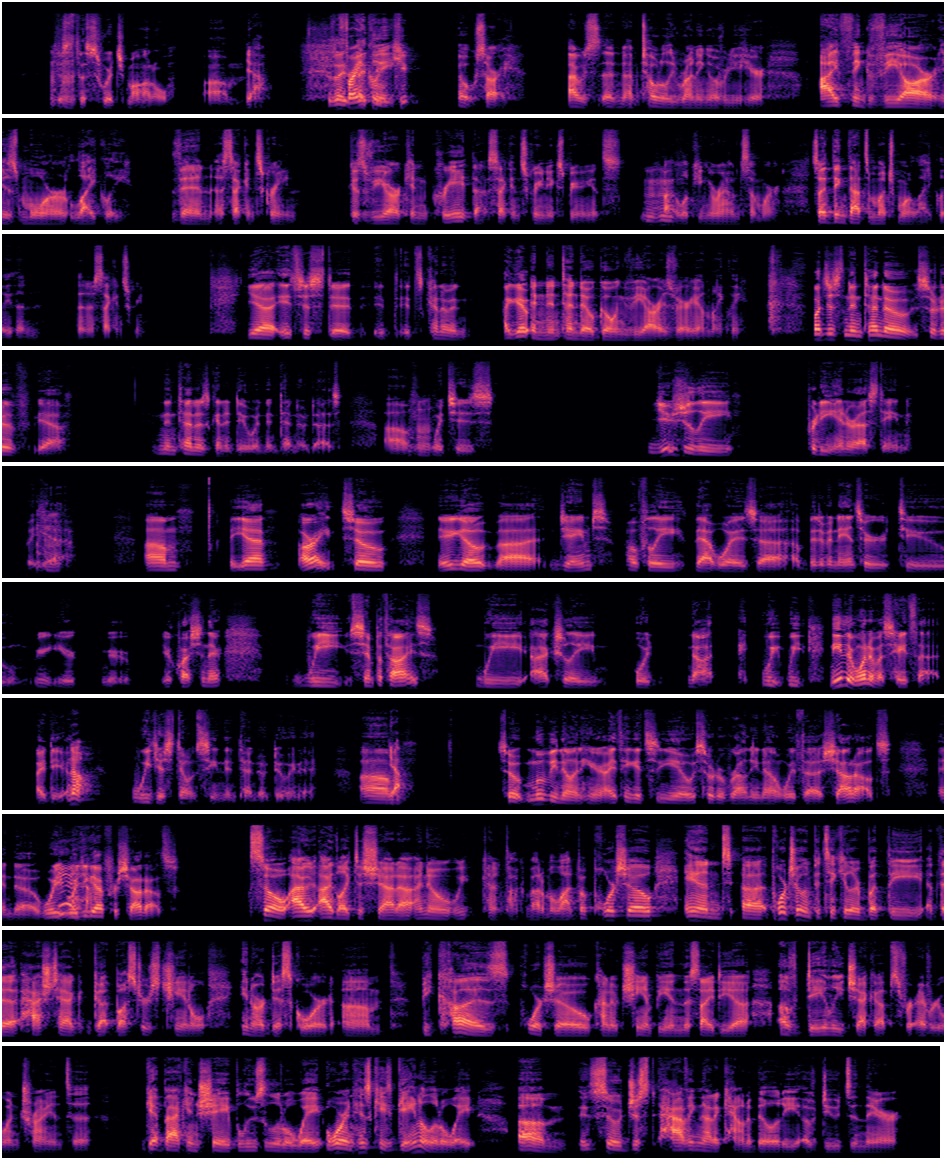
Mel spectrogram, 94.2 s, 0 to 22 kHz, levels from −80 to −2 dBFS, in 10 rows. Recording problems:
thin; very; fading below 450 Hz

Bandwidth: 15 kHz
